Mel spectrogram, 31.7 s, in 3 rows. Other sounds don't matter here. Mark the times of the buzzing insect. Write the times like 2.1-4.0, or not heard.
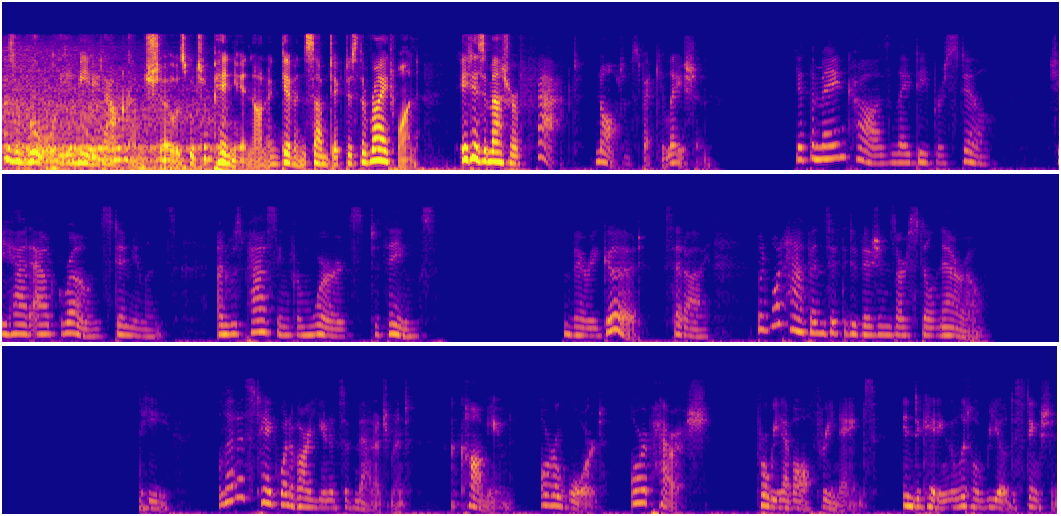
0.0-2.3.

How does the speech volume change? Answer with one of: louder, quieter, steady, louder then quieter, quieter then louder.
quieter.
